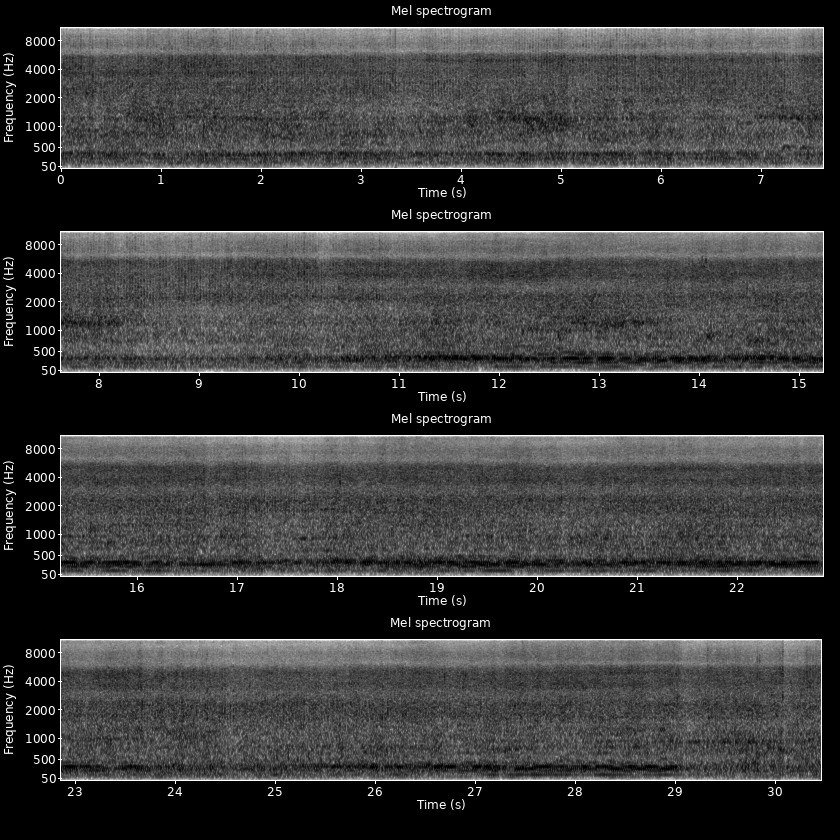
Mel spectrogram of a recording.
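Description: Several racing kart engines running at speed as the karts lap the circuit, a continuous drone. About a third of the way in one engine note comes up strongly and holds steady, then drops away just before the end.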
